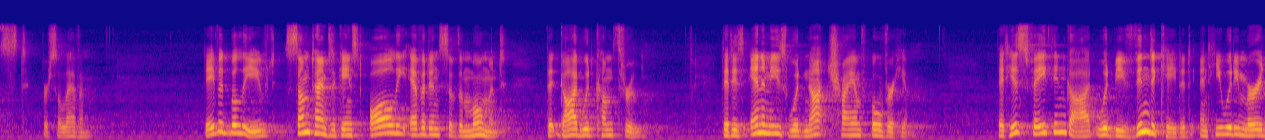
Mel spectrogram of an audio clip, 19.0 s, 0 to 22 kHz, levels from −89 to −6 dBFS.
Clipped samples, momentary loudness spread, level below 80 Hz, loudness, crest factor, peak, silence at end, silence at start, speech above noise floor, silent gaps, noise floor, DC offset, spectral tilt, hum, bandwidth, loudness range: under 0.1%; 16 LU; -60 dBFS; -26 LUFS; 22 dB; -6 dBFS; 0 s; 0 s; 30 dB; none; -56 dBFS; under 0.1%; -5 dB/octave; none; 11 kHz; 6 LU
